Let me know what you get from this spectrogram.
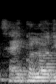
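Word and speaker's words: psychology: सा P silent है साइको पढ़ेंगे यहां पी साइलेंट है साइकोलॉजी यहां पढ़ेंगे यहां पढ़ेंगे साइकेट्रिक साइकेट्रिक यहां तो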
